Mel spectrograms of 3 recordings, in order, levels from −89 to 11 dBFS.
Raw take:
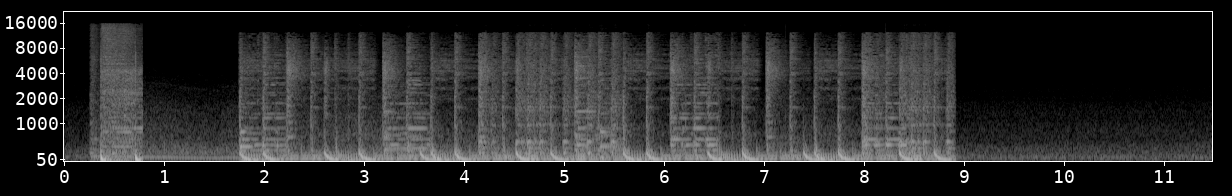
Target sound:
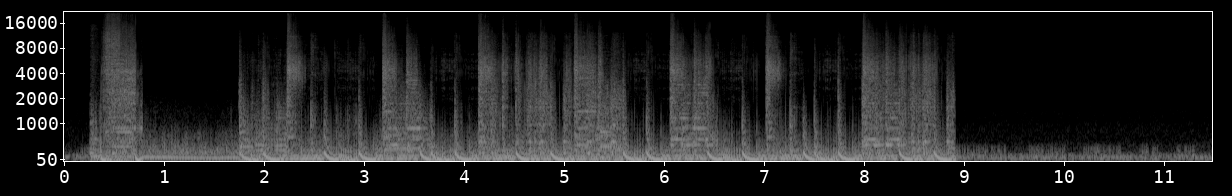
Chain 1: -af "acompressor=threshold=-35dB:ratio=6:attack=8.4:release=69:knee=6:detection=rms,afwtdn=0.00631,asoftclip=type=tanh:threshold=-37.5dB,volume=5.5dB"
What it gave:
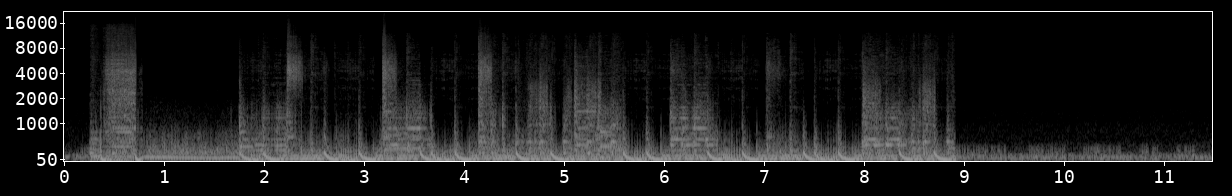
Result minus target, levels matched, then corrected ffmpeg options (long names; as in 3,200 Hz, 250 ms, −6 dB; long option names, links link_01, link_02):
downward compressor: peak gain reduction +7 dB
-af "acompressor=threshold=-26.5dB:ratio=6:attack=8.4:release=69:knee=6:detection=rms,afwtdn=0.00631,asoftclip=type=tanh:threshold=-37.5dB,volume=5.5dB"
